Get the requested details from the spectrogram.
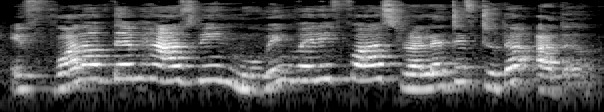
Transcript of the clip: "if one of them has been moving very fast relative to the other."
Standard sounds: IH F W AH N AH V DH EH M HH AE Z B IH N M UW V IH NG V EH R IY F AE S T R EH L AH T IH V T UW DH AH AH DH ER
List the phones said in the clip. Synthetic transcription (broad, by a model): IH F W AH N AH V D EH M HH AE Z B IH N M UW V IH NG V EH R IY F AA S T R EH L AH T IH V T UW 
